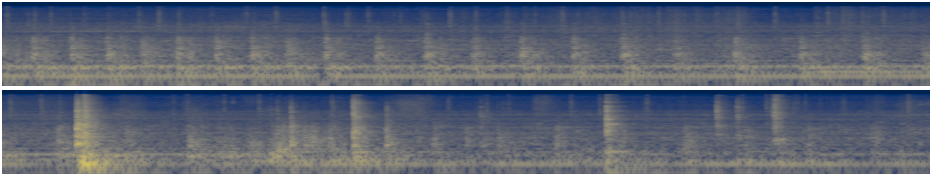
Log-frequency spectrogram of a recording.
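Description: Baumkuchen spit oven running with a steady electric hum and a rhythmic ticking of about three ticks a second from the turning spit, which fades out about six seconds in. Four sharp knocks follow in the second half, the first the loudest.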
